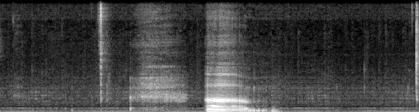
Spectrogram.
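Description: A sharp click about a second in, then a breath and a short, loud vocal sound from a woman, falling in pitch, like the tail of a laugh or a sigh, over a faint steady hum.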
